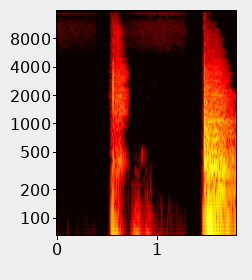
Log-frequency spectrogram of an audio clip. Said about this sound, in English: I can't use our slingshot because did you hear the sound it made when he slapped himself? It was so big and so loud.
